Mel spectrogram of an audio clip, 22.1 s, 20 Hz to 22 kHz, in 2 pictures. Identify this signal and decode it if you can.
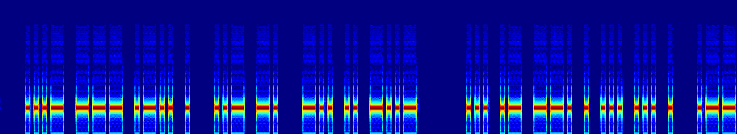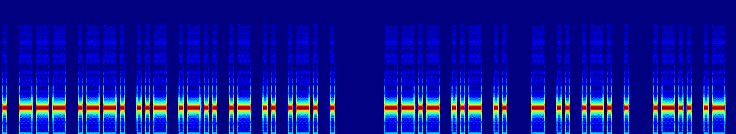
Morse code, heard as a keyed tone, about 19 wpm, 800 Hz. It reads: VOLE UN DIX SAGESSE POPULAIRE QUI TIRE LA
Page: REVISION 8 - 8 mots minute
